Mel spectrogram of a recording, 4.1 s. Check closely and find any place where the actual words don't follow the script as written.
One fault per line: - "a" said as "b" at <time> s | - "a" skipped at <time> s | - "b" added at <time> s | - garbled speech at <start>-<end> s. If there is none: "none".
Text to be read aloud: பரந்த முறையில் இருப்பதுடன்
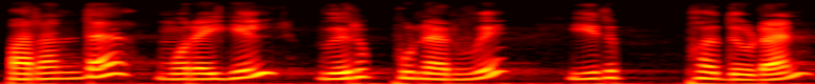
- "வெறுப்புணர்வு" added at 1.6 s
